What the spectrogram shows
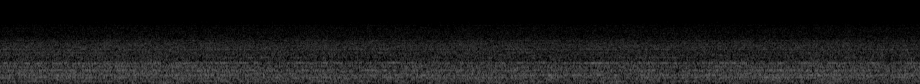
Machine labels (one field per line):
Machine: fan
